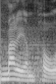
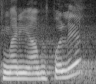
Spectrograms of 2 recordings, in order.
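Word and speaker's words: Marijampolė: I'm not quite sure why I've come to Mariampol. Have I pronounced that right? It's Mariampole.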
